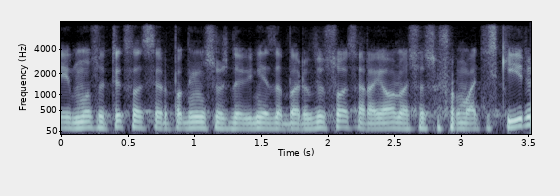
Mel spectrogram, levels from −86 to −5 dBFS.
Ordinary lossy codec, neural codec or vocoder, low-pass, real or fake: Opus, 64 kbps; autoencoder, 48 kHz, 32 numbers a frame, DAC-VAE, trained on Japanese speech; 7.2 kHz; fake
